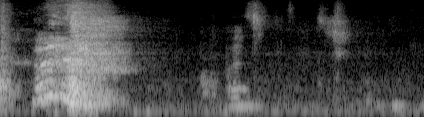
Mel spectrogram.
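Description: A man coughs once, a short harsh burst near the start.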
